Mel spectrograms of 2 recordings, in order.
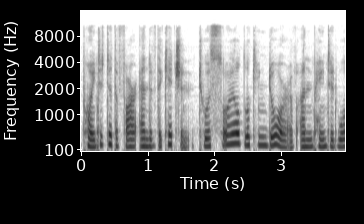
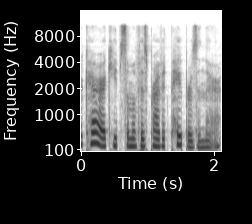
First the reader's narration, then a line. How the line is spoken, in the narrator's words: said the girl quietly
